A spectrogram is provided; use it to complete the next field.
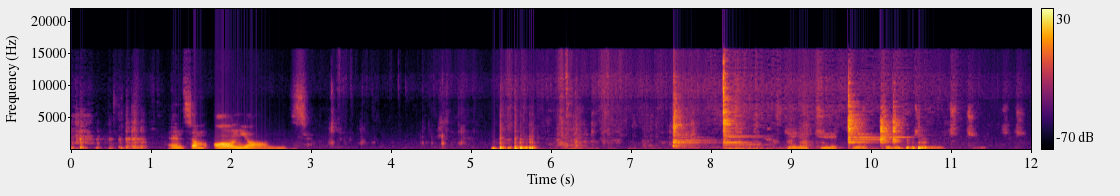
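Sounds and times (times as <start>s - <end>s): metal spatula scraping wok: 6.0s - 10.6s
metallic clangs: 7.5s - 10.8s.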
